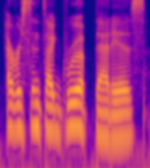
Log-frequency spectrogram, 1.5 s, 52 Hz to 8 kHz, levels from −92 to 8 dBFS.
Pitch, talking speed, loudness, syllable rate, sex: 155 Hz, 280 wpm, -17 LUFS, 6.8 syllables/s, female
